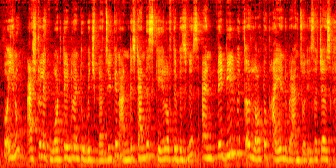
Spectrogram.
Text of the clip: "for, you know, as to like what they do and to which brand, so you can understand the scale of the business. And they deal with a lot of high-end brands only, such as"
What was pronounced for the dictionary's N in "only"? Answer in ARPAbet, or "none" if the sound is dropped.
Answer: none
